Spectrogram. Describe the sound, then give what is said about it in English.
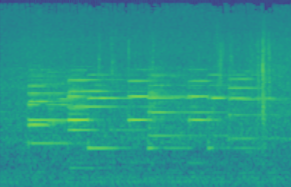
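A tinny, music-box ice cream truck jingle plays a bright repeating melody, with a low engine rumble underneath as the ice cream truck rolls past at sunset. “There's a sunset, they're driving off, and an ice cream truck rolls by.”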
